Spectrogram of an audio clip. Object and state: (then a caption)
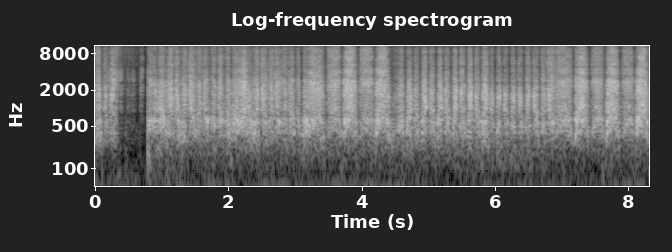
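Cardboard gift box being scratched. Fingertips and nails scratch the lid of a hollow orange cardboard gift box covered in textured paper. After a brief quiet moment at the start, a dense, rapid, irregular scratching begins and continues without pause, with a papery midrange rasp and bright hiss.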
